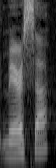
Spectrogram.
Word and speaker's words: Mehrsa: And thank you, Sina, for pronouncing her name correctly. It's Marissa. Marissa, thank you.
